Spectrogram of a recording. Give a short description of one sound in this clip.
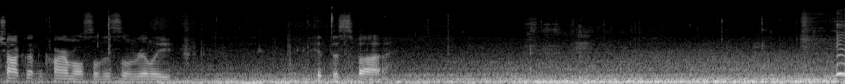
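A car's engine and road noise rumble low and steady.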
